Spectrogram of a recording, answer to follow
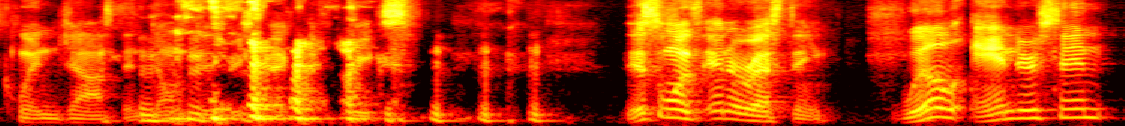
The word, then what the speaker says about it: Quentin Johnston: can say his name you're wrong it's Quinn Johnston this one's interesting Will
